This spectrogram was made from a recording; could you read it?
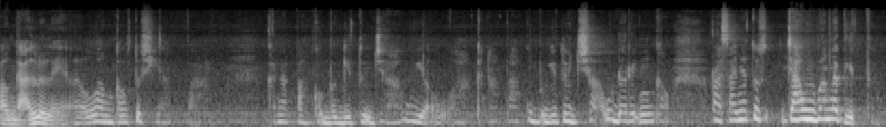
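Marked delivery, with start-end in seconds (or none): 0.8-6.7 soft, pleading prayer to God; quiet searching prayer; hushed prayer. Retold or imitated. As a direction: murmur it like a lonely plea. Retold anguished prayer, hushed.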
